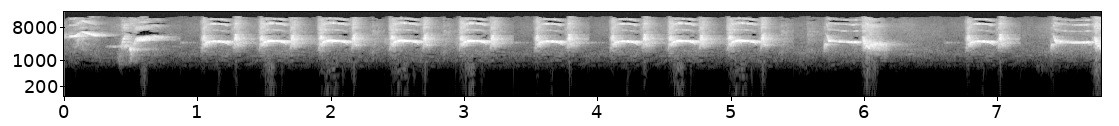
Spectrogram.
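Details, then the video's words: Provocation song of a white-rumped shama for training contest birds' fighting spirit; a long series of identical sharp, metallic chip-whistles repeated twice a second, broken by a brief slurred note and a short gap. "MURAI BATU BIKIN RAME | pancingan murai batu agar emosi bongkar isian"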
